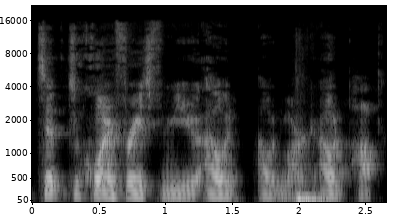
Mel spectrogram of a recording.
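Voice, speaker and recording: A man's voice: fairly low pitch, quick pace. A man co-hosting a casual podcast, joking in a playful, mischievous way. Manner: playful, mischievous, deadpan jokes. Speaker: podcast co-host.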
